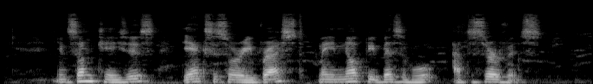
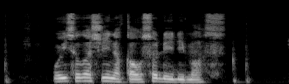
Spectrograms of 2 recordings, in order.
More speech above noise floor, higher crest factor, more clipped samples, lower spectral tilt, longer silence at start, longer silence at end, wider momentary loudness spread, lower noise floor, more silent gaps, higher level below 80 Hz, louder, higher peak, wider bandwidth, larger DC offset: about the same, 31 dB vs 30 dB; about the same, 18 dB vs 16 dB; neither; first, -6 dB/octave vs -4 dB/octave; first, 0.55 s vs 0.05 s; first, 0.55 s vs 0.4 s; about the same, 12 LU vs 12 LU; first, -54 dBFS vs -50 dBFS; neither; first, -44 dBFS vs -62 dBFS; second, -24 LUFS vs -20 LUFS; about the same, -6 dBFS vs -6 dBFS; about the same, 11.5 kHz vs 11.5 kHz; neither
